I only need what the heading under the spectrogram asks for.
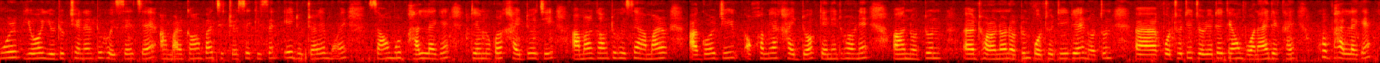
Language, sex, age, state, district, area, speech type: Assamese, female, 30-45, Assam, Sonitpur, rural, spontaneous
